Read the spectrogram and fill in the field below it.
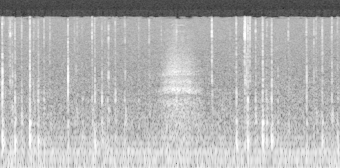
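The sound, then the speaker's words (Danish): Keys clack on a computer keyboard in quick, uneven bursts, fairly quiet, with a brief soft hiss midway and no voices, as someone types a password for a new virtual machine created from a template. “Jeg kan se, om jeg kan taste ens.”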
